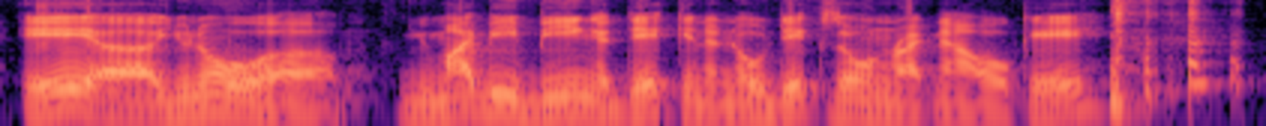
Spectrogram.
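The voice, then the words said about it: Imitated Canadian Mountie accent. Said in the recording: “I once had a Canadian mounted police officer tell me ... I don't know what kind of accent that was, but that's how he talked”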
